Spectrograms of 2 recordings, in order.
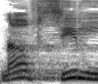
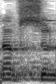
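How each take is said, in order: First: The word ends with an -in sound. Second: The word ends with an -un sound. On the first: "এটাকে পড়ছে" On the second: "পড়ছে"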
